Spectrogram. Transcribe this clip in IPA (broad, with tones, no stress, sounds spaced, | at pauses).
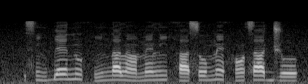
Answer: s ĩ˧ ɡ͡b ɛ˦ n ũ˦˨ h ĩ˨˦ n a˦ l ã˧ m ɛ̃˦ l ĩ˦ h a˧ s o˦ m ɛ̃˦˨ h ɔ̃˧ s a˦ d͡ʒ o˦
